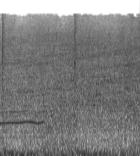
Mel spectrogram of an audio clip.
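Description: Film sound effects of a ferry being torn in two: a loud, steady, deep rumble with a noisy wash above it.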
